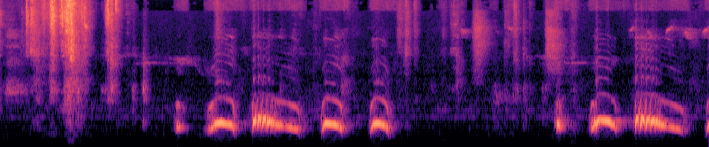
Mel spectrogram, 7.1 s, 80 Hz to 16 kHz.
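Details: Spotted dove crowing live, 'yon 2 kuk' style with fine phrasing: two bursts of low, hooked coos, a longer wavering note in each, after scattered knocks and scrapes at the start.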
